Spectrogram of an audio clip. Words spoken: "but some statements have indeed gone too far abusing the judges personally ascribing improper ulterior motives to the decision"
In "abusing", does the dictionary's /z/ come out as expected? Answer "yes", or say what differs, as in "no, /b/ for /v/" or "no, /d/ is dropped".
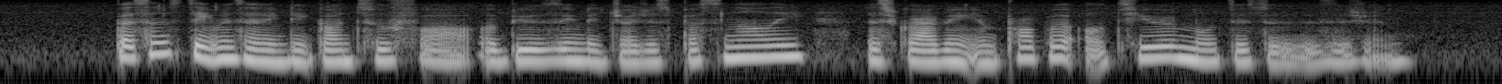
yes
